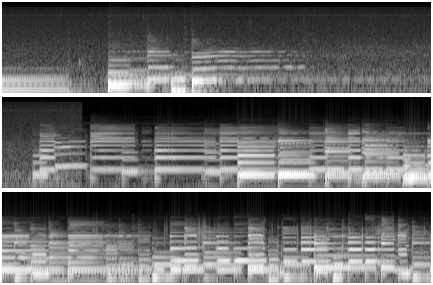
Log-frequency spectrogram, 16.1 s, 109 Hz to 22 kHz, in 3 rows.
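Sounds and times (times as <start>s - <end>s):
acoustic guitar picking: 0.0s - 16.0s.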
